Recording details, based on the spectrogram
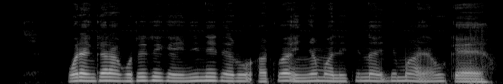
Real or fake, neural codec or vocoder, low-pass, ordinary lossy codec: real; none; none; none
